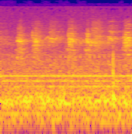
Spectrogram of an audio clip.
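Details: A francolin on an evening safari drive in Sabi Sands, calling a run of harsh, scratchy notes, about four or five a second, over a steady hiss of bush background; judged not to be an alarm call.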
